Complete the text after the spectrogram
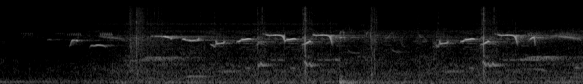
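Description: Scissors snip through plant stalks.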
